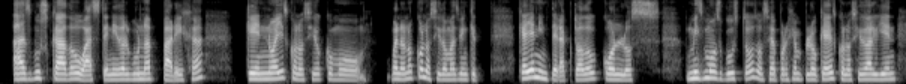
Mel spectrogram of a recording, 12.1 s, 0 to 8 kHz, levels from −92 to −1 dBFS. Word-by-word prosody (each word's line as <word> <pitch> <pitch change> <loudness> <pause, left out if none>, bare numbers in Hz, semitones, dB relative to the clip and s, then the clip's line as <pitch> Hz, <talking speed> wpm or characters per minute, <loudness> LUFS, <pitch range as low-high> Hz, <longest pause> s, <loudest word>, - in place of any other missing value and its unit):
¿has 200 0 +3
buscado 205 -2 +3
o 175 - +4
has 170 +1 +1
tenido 180 +1 0
alguna 195 +1 0
pareja 180 +7 0 0.6
que 200 -1 +5
no 200 +1 +2
hayas 230 +4 +2
conocido 190 -2 -4
como, 180 -3 -5 0.3
bueno, 200 -7 0
no 225 +2 -3
conocido 210 -9 -1
más 185 0 -2
bien 190 -1 -3
que 185 - -7 0.5
que 220 - +2
hayan 255 +2 +7
interactuado 185 0 0
con 185 -3 +1
los 175 0 -4 0.3
mismos 225 0 +1
gustos? 210 +4 -2
O 210 - -1
sea, 190 0 -3
por 185 0 -4
ejemplo, 185 -1 -3
que 195 - 0
hayas 210 +2 +3
conocido 185 0 -2
a - - +5
alguien, 190 +2 -1
195 Hz, 170 wpm, -21 LUFS, 185-210 Hz, 0.6 s, hayan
